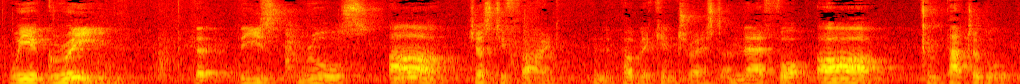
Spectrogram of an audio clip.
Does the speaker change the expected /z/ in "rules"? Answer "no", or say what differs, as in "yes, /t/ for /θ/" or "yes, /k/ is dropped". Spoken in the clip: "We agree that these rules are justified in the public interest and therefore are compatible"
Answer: no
